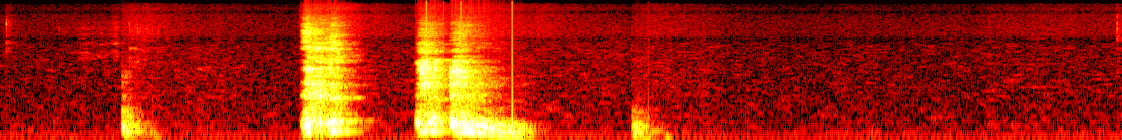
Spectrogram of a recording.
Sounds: Cough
